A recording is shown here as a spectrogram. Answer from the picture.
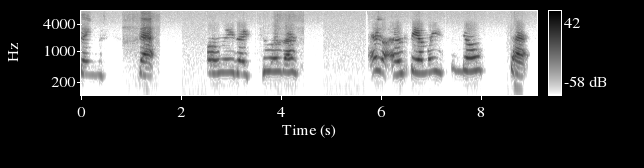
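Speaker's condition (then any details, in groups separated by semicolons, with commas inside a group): Cerebral palsy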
